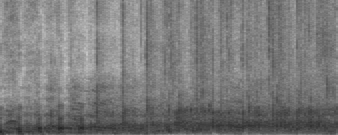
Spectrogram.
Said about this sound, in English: Wow, I've never been applauded for a sermon series before. This is awesome.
